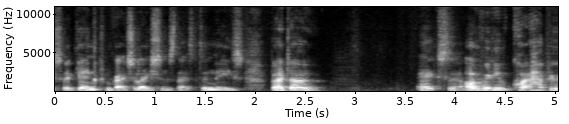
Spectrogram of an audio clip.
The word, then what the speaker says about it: Badeau: Congratulations, Denise Badeau. I hope I'm pronouncing your name properly, Denise. It's Badaux. Did I? Fantastic, excellent. So I did get it right, Badeau, excellent.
